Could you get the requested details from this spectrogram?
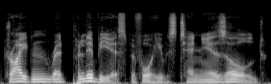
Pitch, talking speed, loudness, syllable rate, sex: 105 Hz, 200 wpm, -17 LUFS, 5.4 syllables/s, male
